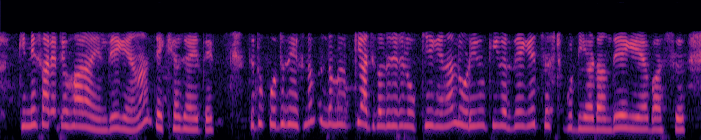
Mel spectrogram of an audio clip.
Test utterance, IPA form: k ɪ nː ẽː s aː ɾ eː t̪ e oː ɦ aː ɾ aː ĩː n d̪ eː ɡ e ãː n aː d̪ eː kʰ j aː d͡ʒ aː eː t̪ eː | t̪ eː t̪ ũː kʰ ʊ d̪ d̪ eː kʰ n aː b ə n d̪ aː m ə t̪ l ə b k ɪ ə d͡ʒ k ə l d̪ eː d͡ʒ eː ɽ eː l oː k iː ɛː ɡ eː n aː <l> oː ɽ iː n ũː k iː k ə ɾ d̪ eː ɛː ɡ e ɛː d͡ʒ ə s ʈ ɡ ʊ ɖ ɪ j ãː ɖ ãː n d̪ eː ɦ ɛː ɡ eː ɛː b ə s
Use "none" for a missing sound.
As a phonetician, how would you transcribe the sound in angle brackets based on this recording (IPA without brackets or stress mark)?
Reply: l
